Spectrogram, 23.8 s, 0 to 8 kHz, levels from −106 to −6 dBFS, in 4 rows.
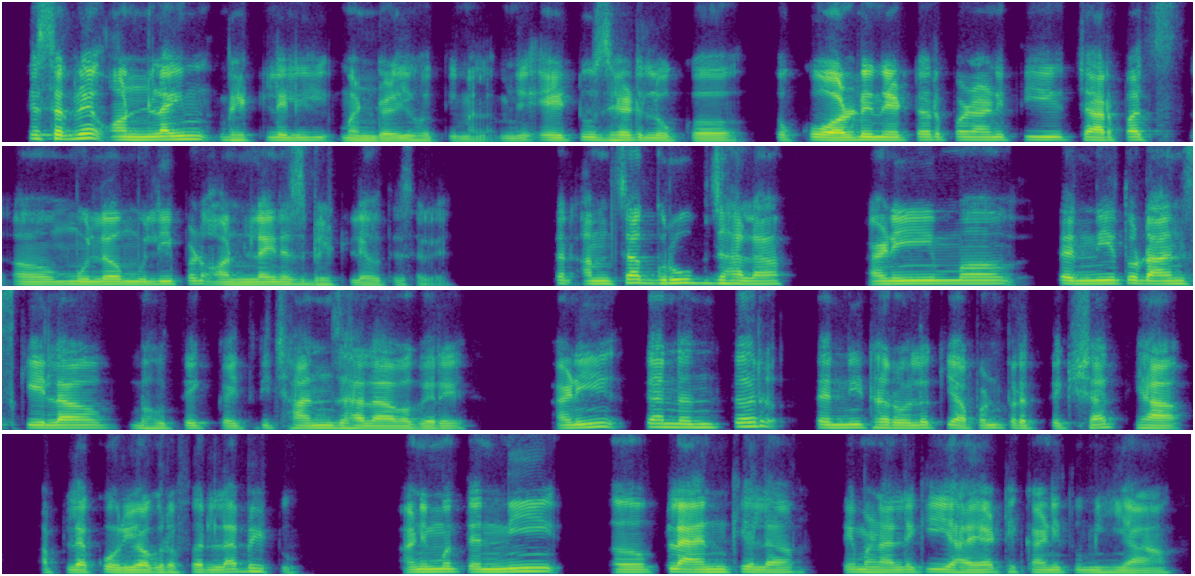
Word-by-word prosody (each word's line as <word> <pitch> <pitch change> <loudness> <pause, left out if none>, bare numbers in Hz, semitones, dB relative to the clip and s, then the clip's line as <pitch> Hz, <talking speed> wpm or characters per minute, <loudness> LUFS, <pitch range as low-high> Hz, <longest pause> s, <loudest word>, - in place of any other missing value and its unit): हे - - +1
सगळे 220 +2 +5 0.2
ऑनलाईन 170 +4 +5
भेटलेली 145 0 -3
मंडळी 120 -1 0
होती 120 -2 -7
मला. 110 +1 -10
म्हणजे 130 +4 -2
A - - -8
टू 155 - -2
Z 145 0 +1
लोकं, 130 -1 -1 0.2
तो 145 - -5
कोऑर्डिनेटरपण, 155 +1 +5
आणि 150 0 +1
ती 155 +1 -1
4-5 160 +2 +1
अ, 140 - -4 0.2
मुलं-मुलीपण 145 +2 0
ऑनलाईनच 135 -1 0
भेटले 115 -1 -6
होते 115 0 -8
सगळे. 65 - -17 0.6
तर - - -2
आमचा 160 +6 +2
ग्रुप 190 0 +2
झाला 170 -3 +1 0.5
आणि 160 +2 +4
मग 175 0 +1 0.3
त्यांनी 170 +1 +3
तो - - +2
डान्स 165 -1 +3
केला, 155 0 +4 0.3
बहुतेक 140 +1 -7
काहीतरी 135 +1 -8
छान 145 0 +1
झाला 140 -2 +2
वगैरे 130 +1 -2 0.5
आणि 175 +8 +2 0.2
त्यानंतर 195 +4 0
त्यांनी 165 0 -2
ठरवलं, 155 -1 +1
की 165 - 0
आपण 150 +2 -2
प्रत्यक्षात 140 +1 -4
ह्या 145 -2 +4 0.3
आपल्या 140 -1 -2
कोरिओग्राफरला 135 +1 -1
भेटू. 175 +1 -5 0.6
आणि 145 +2 +2
मग 160 0 +2
त्यांनी 165 +6 +3 0.3
अ, 145 0 +1
प्लॅन 150 -1 +5
केला 140 -2 -1 0.3
ते - - -4
म्हणाले, 140 -1 -1
की 150 +2 -3
ह्या-ह्या 135 -1 +2
ठिकाणी 135 -1 -3
तुम्ही 130 -1 -5
या. 115 -1 -2
145 Hz, 155 wpm, -25 LUFS, 135-160 Hz, 0.6 s, सगळे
